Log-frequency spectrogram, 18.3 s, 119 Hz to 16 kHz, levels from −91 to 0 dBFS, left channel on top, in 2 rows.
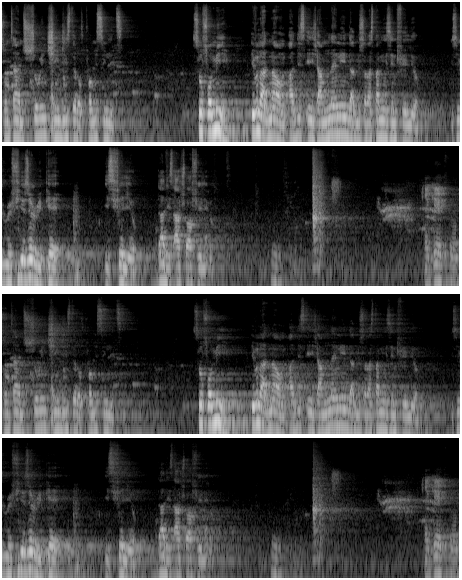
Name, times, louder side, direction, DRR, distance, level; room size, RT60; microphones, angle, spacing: voice 1, 0.0-2.7 3.1-3.2 3.8-4.6 5.0-8.3 9.0-10.8 11.2-11.9 12.3-13.4 15.4-15.7, left 4 dB, 65° left, 0.4 m, -29 dB
voice 2, 16.7-18.3, left 3 dB, 25° left, 0.6 m, -42 dB
24.0 x 23.0 x 6.1 m
head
